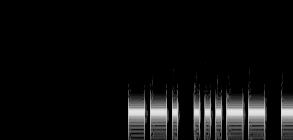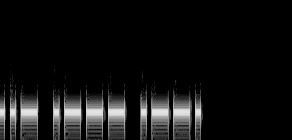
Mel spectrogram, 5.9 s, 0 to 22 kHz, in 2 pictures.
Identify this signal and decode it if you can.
Morse code, heard as a keyed tone, about 22 wpm, 700 Hz. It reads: G3KJP
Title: DXCC-100 Call Signs - 5 Characters - 22wpm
